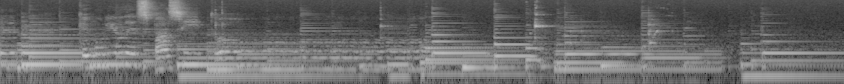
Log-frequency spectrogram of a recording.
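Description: Acoustic guitar playing the instrumental close of a ballad, plucked and strummed notes ringing over low bass notes, ending on a last chord that rings out and fades.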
